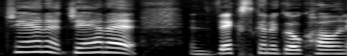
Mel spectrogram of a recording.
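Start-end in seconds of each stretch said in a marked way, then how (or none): 0.0-0.9 urgent calling. Retold or imitated. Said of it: "they're like".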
